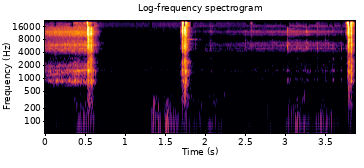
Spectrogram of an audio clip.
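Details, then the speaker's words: Old pickup truck starter motor bench-tested off the truck with a jump pack: sharp snaps at the cable contact, then only short, feeble low hums with no steady spin-up. The starter is too weak, and the truck would not start. "Aquí viendo que no nos quiere encender la la for qu vamos a hacer vamos a testear el el motor de arranque viejo"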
